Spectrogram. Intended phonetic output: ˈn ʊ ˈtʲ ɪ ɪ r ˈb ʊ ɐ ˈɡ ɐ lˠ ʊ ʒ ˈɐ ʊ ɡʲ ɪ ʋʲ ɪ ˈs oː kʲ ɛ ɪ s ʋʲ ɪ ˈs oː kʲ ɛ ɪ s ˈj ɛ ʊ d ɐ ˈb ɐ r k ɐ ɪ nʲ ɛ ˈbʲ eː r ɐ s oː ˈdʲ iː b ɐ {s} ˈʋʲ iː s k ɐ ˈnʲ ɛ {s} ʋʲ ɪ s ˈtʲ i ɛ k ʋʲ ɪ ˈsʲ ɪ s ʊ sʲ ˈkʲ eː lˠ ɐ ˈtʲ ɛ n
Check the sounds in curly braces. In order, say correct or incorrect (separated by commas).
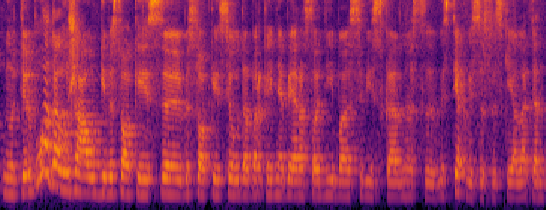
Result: correct, correct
